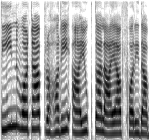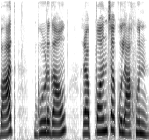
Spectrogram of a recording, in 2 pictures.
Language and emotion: Nepali, neutral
